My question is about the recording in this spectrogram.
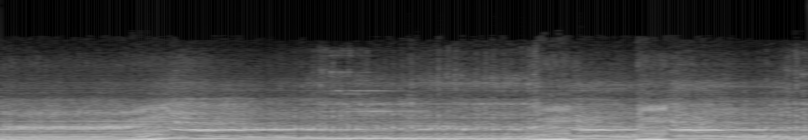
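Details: Cheapest chainsaw from Amazon, two-stroke, after amateur porting and a quick tune: blipped from idle to high revs and back several times, revving cleanly and returning to a steady idle.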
